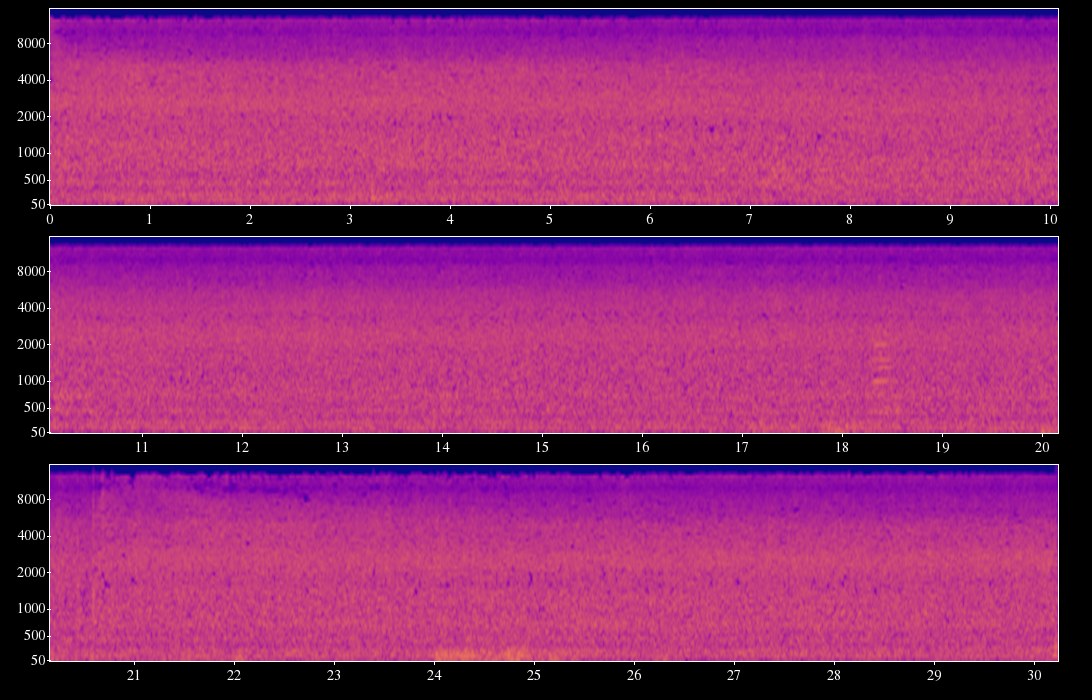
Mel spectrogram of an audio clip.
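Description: Steady, even rushing noise throughout, with a few faint soft knocks.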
